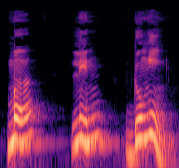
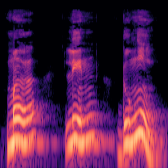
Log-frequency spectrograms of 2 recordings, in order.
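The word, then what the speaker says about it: melindungi: করেছিলেন মালুন্নী মানে কিনডুঙ্গি উচ্চারণ করতে কষ্ট হলে আমার সাথে একবার বলুন তো মা লিন ডুঙ্গি মা লিন ডুঙ্গি মানে হলো রক্ষা করা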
